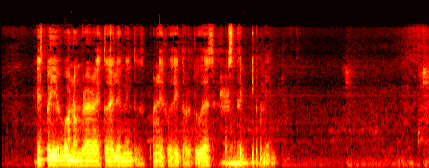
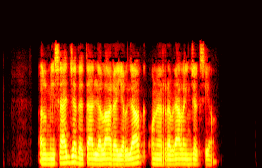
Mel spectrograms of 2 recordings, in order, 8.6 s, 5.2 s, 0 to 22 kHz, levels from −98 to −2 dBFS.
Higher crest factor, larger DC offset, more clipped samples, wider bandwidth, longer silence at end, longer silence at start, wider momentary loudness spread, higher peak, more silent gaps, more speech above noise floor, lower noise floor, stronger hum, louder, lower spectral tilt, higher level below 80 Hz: about the same, 20 dB vs 16 dB; neither; neither; first, 12.5 kHz vs 8 kHz; second, 0.05 s vs 0.95 s; about the same, 0.7 s vs 0.8 s; first, 15 LU vs 8 LU; about the same, -2 dBFS vs -2 dBFS; neither; second, 43 dB vs 51 dB; second, -63 dBFS vs -67 dBFS; neither; second, -20 LUFS vs -16 LUFS; about the same, -5.5 dB/octave vs -4.5 dB/octave; first, -50 dBFS vs -56 dBFS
